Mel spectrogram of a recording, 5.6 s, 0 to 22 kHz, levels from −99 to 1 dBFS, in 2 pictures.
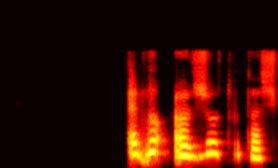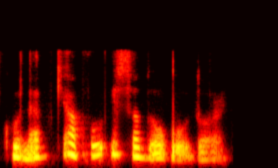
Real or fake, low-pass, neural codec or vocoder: fake; 7.2 kHz; codec, 24 kHz, 0.9 kbps, DualCodec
